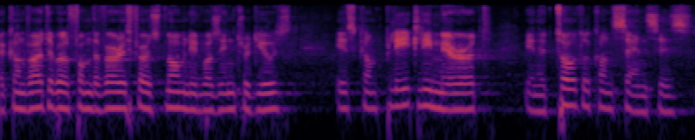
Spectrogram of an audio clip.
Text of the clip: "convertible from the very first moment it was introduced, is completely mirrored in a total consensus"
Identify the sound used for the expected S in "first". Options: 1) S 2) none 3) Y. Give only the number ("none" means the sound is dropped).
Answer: 1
